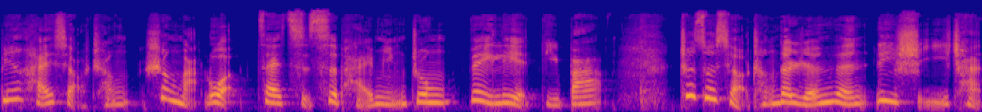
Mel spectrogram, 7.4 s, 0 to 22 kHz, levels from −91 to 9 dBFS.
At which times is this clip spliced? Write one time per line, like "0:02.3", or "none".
none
